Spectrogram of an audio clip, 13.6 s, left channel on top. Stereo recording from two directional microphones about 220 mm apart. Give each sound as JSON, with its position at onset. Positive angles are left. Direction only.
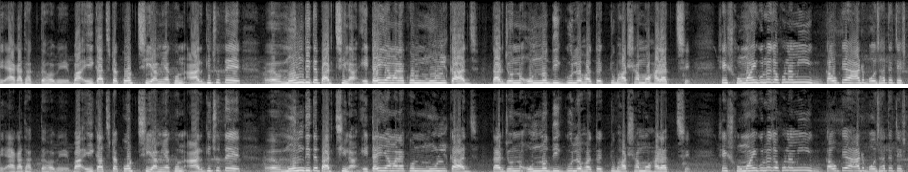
{"t": 0.0, "sound": "a woman's voice", "side_deg": 40}
{"t": 3.2, "sound": "speech", "side_deg": 15}
{"t": 4.0, "sound": "a woman's voice", "side_deg": 35}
